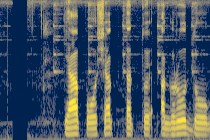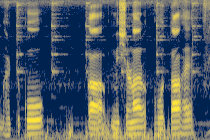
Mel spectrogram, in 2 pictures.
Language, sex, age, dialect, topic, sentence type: Hindi, male, 18-24, Kanauji Braj Bhasha, agriculture, statement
